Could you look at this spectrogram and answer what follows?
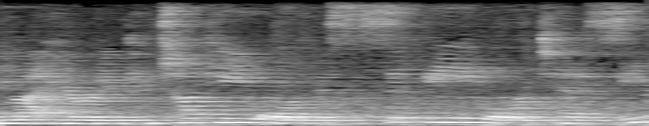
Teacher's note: the Southern accents, and this one that I'm doing right now, you keep your R sounds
